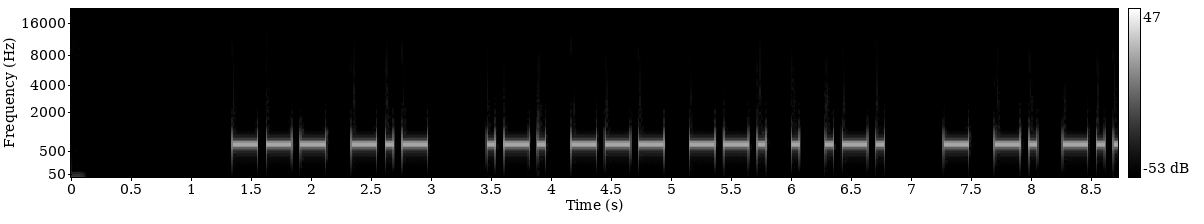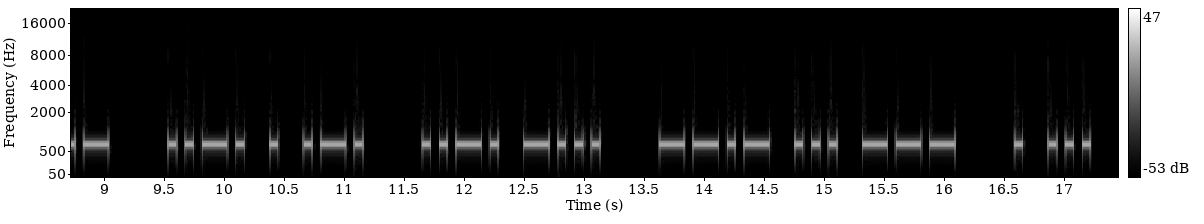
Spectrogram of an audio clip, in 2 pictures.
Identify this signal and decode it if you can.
Morse code, heard as a keyed tone, about 17 wpm, 700 Hz. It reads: OK ROGER TNX FER FB QSO ES
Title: Practice QSO - Exchange 4 - Ending - 17wpm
